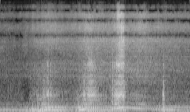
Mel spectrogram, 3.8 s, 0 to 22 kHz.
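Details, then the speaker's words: 2010 Audi A6 C7 S line 3.0 supercharged V6 shakes and vibrates heavily at idle right after startup with a deep, uneven, stumbling idle; codes P0300, P0304 and P0305 show a multiple-cylinder misfire, later bringing up the EPC and traction lights. "so I'm having a little bit of an issue with this today um as I started up car is going to shake a lot and we're going to try to figure out what's wrong with it so here we go so I don't know if you can tell but it's vibrating a lot"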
